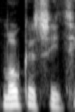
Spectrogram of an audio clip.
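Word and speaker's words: MoCA CT: Mocha is it pronounced Mocha CT or Mocha Connecticut? Which do you Well, we would like it to be Mocha Connecticut.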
